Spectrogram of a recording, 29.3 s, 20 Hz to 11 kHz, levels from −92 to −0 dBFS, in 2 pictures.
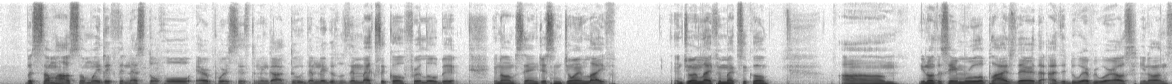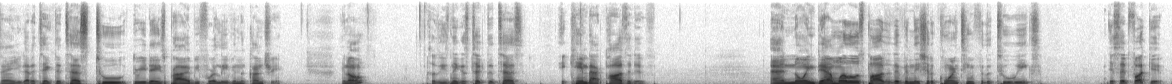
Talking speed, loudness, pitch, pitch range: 200 wpm, -24 LUFS, 100 Hz, 90-110 Hz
